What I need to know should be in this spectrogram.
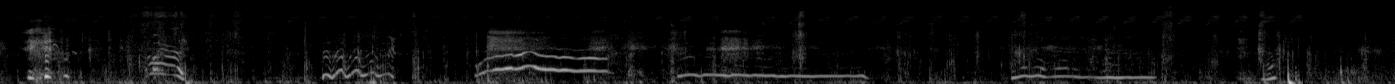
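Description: A young woman sings and calls out playfully close by.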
